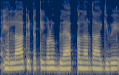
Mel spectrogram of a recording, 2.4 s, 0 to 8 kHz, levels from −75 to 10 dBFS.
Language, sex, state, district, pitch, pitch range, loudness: Kannada, female, Karnataka, Bidar, 185 Hz, 180-190 Hz, -15 LUFS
